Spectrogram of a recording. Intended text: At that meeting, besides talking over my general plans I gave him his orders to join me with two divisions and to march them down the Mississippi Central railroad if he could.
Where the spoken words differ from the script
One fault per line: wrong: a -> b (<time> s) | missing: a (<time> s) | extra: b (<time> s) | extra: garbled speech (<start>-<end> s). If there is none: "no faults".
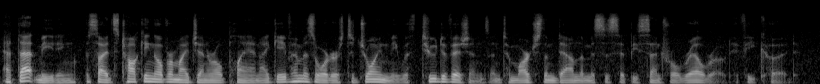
wrong: plans -> plan (2.2 s)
